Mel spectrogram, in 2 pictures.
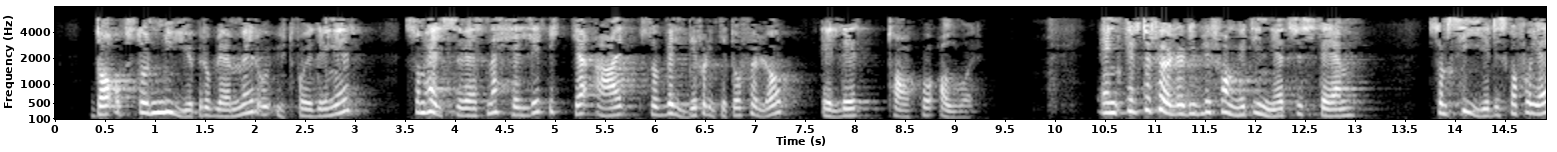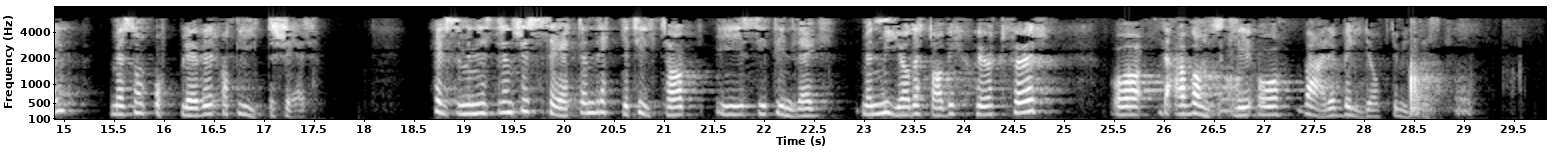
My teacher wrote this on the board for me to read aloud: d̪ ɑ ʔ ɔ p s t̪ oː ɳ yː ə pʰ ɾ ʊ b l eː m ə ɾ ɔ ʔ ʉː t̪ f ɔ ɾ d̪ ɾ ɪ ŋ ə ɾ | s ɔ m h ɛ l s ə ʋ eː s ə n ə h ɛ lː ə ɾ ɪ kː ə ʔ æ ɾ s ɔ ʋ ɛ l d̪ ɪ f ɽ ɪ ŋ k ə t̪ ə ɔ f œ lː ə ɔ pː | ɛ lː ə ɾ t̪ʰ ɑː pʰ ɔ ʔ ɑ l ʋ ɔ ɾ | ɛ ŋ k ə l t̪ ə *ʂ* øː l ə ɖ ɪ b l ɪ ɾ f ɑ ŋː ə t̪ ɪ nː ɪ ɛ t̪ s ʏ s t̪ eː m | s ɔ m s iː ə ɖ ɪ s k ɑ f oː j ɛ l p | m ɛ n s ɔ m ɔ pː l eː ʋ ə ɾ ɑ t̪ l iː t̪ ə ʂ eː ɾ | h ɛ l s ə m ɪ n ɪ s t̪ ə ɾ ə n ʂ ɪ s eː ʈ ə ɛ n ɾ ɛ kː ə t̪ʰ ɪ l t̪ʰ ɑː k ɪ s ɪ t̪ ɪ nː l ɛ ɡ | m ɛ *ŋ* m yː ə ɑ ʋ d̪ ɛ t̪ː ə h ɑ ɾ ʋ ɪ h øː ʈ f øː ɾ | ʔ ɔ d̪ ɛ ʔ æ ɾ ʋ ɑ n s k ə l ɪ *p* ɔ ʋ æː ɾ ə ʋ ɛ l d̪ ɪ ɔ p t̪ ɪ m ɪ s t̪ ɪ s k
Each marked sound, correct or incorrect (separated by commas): incorrect, incorrect, incorrect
